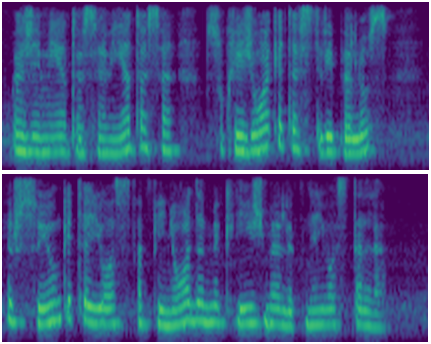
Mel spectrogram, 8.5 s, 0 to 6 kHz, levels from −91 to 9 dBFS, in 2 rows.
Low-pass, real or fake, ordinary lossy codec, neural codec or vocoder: 5.4 kHz; fake; MP3, 48 kbps; vocoder, 44.1 kHz, 128 mel bands, Pupu-Vocoder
